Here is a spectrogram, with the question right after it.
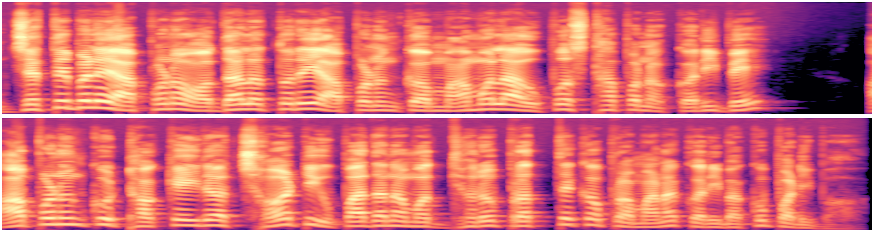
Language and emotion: Odia, neutral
